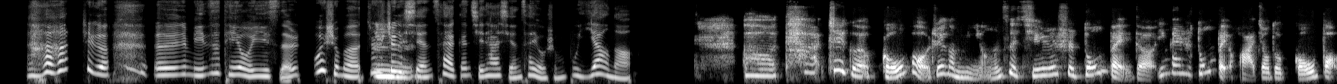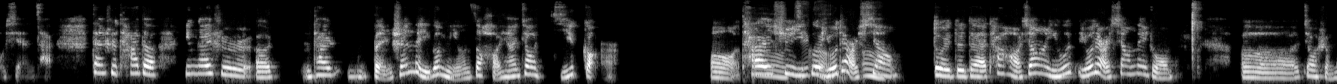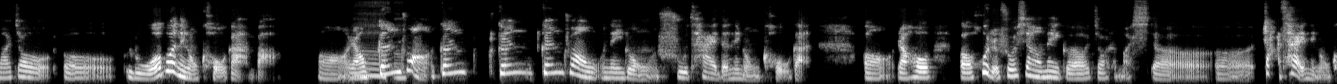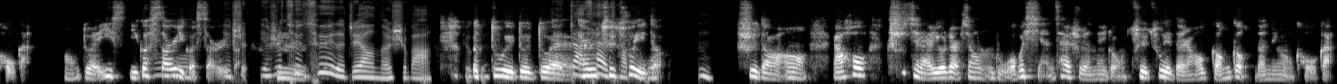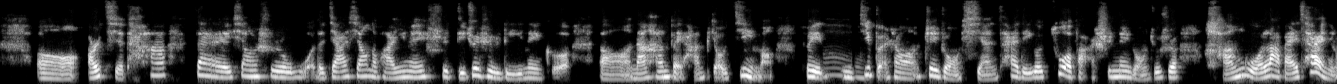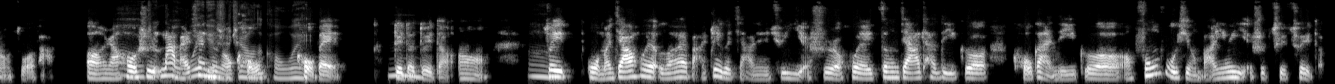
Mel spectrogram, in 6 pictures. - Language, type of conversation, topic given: Chinese, podcast, 你认为食物在保留文化记忆方面重要吗？
- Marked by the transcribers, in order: chuckle; tsk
